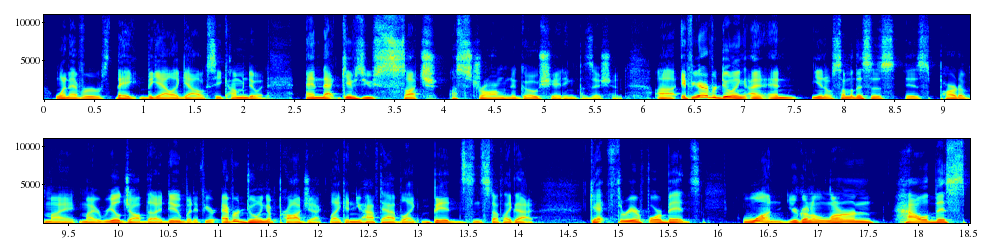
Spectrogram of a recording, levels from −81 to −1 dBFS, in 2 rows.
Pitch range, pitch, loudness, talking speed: 95-135 Hz, 110 Hz, -21 LUFS, 225 wpm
